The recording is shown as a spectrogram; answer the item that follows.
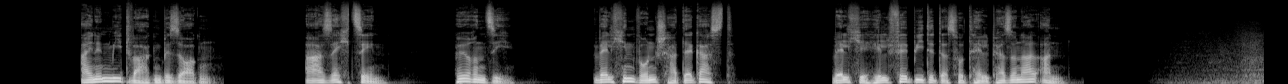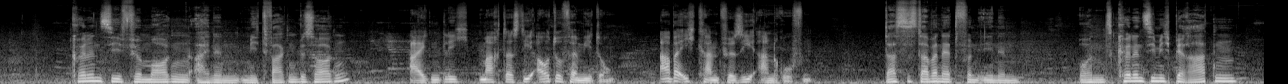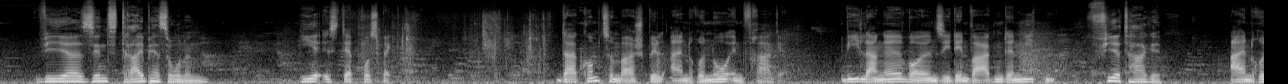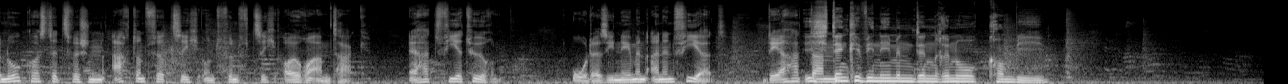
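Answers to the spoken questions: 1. Er möchte für morgen einen Mietwagen.
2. Es ruft für ihn bei der Autovermietung an und berät ihn.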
